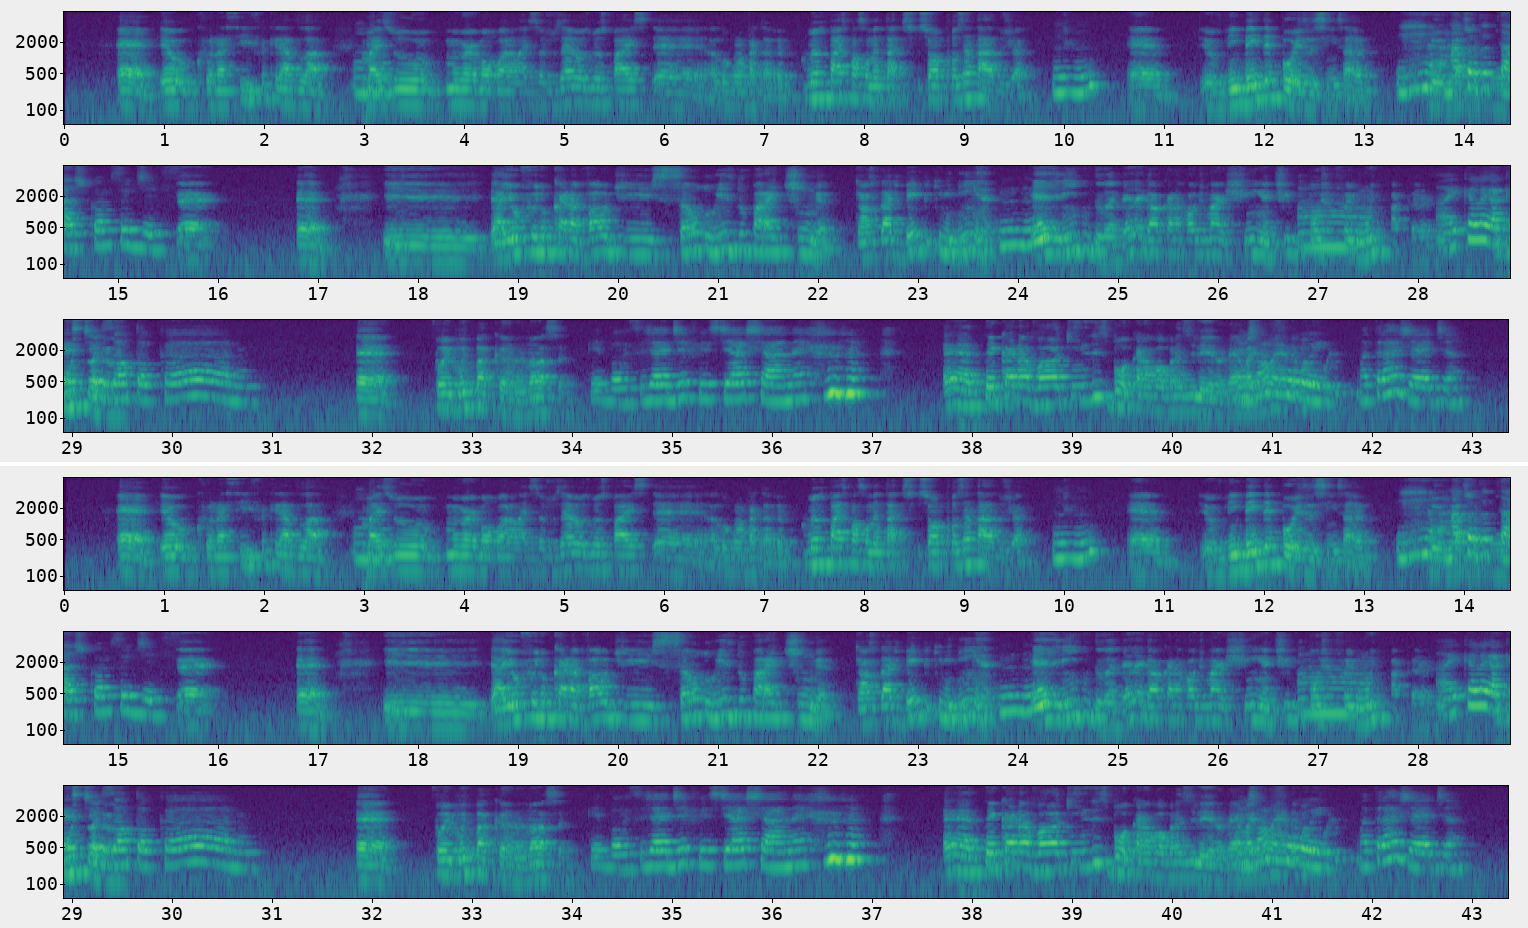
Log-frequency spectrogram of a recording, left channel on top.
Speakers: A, on the left; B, in the centre.
A: É, eu que nasci e fui criado lá.
B: Uhum,
A: Mas o, como meu irmão mora lá em São José, os meus pais é, alugam um apartamento. Meus pais passam metade, são aposentados já.
B: uhum.
A: é, Eu vim bem depois, assim, sabe?
B: <laughs>
A: Do
B: A Rapa
A: caçulinha.
B: do Tacho, como se diz.
A: É, é. E, e aí eu fui no carnaval de São Luís do Paraitinga, que é uma cidade bem pequenininha.
B: Uhum.
A: E é lindo, é bem legal. Carnaval de Marchinha, antigo.
B: Ah,
A: Poxa, foi muito bacana.
B: aí que é legal,
A: Foi Muito
B: que é esse tiozão
A: legal.
B: tocando.
A: É, foi muito
B: Ah,
A: bacana. Nossa,
B: que bom, isso já é difícil de achar, né? <laughs>
A: É, tem carnaval aqui em Lisboa, carnaval brasileiro, né?
B: Eu
A: Mas
B: já
A: não
B: fui,
A: é a mesma coisa.
B: uma tragédia.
